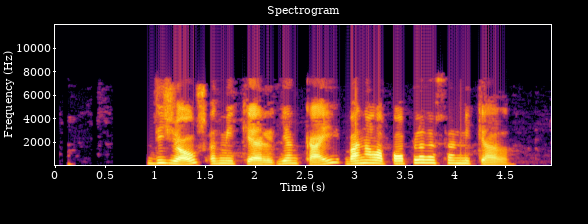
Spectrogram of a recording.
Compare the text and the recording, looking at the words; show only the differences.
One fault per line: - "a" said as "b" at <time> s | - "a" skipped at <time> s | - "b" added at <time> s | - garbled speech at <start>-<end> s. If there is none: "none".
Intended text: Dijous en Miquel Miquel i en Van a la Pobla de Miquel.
- "Miquel" skipped at 2.1 s
- "Cai" added at 2.6 s
- "Sant" added at 3.9 s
